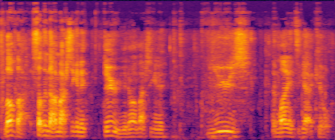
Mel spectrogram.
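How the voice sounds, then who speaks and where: A man's voice: mid-range voice, fairly even intonation, quick pace, dark tone, a little hiss or hum. A Scottish man chatting casually on a livestream, rambling along with jokey mock-boasting. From Scotland. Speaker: live streamer. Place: at home, moving between outdoors and indoors.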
